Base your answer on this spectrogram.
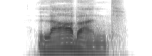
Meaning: present participle of labern
- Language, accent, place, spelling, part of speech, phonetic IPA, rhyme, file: German, Germany, Berlin, labernd, verb, [ˈlaːbɐnt], -aːbɐnt, De-labernd.ogg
